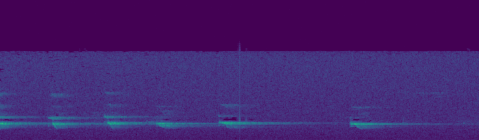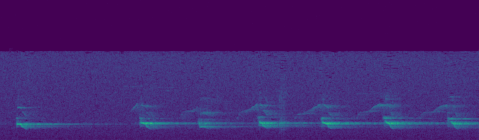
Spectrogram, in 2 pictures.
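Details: At a spruce nest in Zemgale, Latvia, a lesser spotted eagle on a live camera gives high, thin yelps. They come in irregular runs, pausing and then quickening to about one every half second, over a constant high tone and background hiss.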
